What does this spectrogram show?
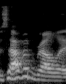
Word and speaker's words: Savonarola: So Savonarola is how we say this guy's name here in the United States. It's how the American professors pronounce his name.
